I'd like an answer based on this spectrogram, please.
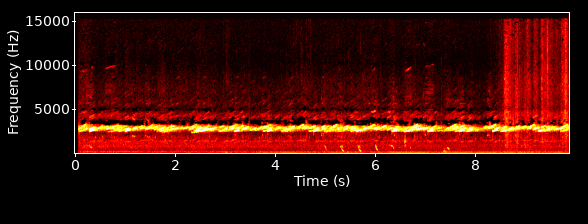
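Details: A dense chorus of spring peepers at a vernal pool in Brecksville Reservation, with a few wood frogs present: high piping peeps blurring into one steady shrill ring.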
